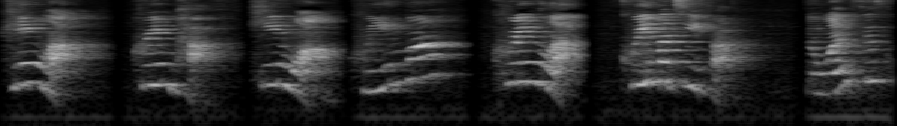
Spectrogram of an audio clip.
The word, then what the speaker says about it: Kringlar: It's called Kringlar. Kringlar. Kringlar. Very close. Kringlar. Kringlar. Cream puff. Quinoa. Quinoa? Kringlar.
